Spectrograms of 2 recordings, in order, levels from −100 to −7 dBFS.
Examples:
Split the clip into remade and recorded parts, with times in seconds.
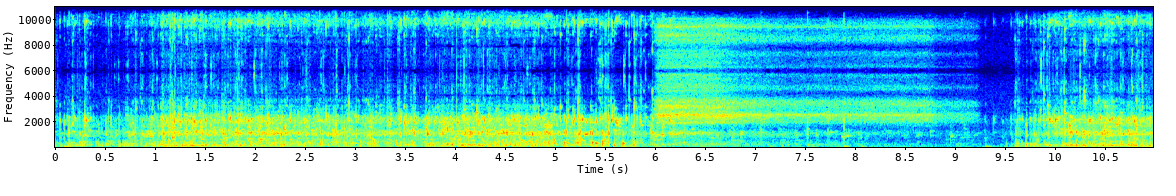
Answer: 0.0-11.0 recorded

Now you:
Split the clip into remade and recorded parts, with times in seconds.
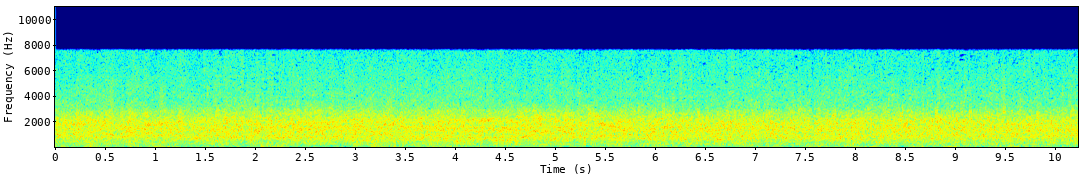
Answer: 0.0-1.5 remade; 1.5-2.5 recorded; 2.5-5.8 remade; 5.8-10.2 recorded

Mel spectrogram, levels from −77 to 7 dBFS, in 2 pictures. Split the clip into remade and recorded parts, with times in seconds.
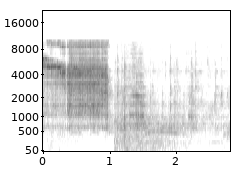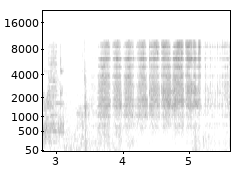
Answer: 0.0-3.5 recorded; 3.5-5.6 remade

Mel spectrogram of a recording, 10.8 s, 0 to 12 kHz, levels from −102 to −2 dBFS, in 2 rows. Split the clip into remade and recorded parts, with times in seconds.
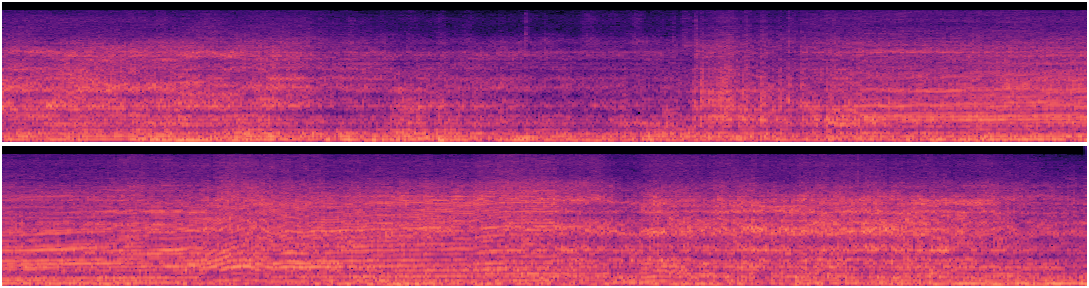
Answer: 0.0-3.3 remade; 3.3-3.9 recorded; 3.9-4.3 remade; 4.3-8.2 recorded; 8.2-10.9 remade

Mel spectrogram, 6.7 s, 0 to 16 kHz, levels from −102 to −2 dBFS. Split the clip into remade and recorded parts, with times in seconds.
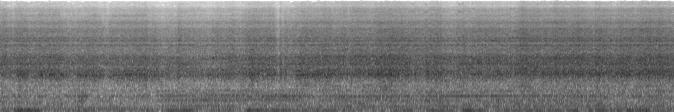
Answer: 0.0-1.8 recorded; 1.8-2.6 remade; 2.6-4.1 recorded; 4.1-5.4 remade; 5.4-6.7 recorded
